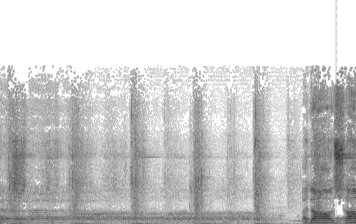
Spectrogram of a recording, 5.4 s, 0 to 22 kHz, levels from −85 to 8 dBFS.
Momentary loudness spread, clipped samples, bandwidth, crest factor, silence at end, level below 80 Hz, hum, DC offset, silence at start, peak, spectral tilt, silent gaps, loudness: 21 LU; under 0.1%; 16 kHz; 22 dB; 0 s; -42 dBFS; none; under 0.1%; 0 s; 0 dBFS; -1 dB/octave; none; -20 LUFS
